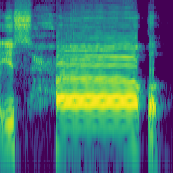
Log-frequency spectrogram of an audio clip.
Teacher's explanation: جب وقف کیا تو قاف ساکن رہا، اس پر قلقلہ بھی ہوا کیونکہ یہ حروف قلقلہ میں سے ہے۔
